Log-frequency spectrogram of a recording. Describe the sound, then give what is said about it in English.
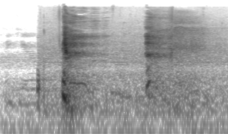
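Someone blows their nose twice, each a short, breathy, hissing burst about a second apart, with quiet background in between. “I really need to blow my nose.”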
